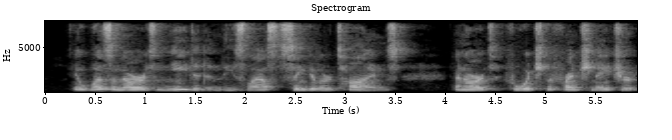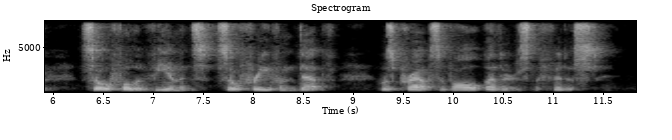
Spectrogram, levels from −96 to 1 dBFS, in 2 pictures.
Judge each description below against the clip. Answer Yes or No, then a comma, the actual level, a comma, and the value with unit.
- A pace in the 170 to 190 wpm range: No, average, 160 wpm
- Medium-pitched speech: Yes, medium, 145 Hz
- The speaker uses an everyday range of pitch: No, narrow, 1.7 semitones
